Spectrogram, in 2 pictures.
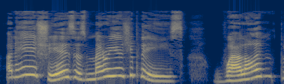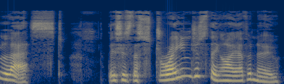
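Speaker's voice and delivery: high, emphatic wonder; amazed. A narrator's reading. Inspector marvels at the missing girl turning up, amazed. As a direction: exclaim with swooping astonishment.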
